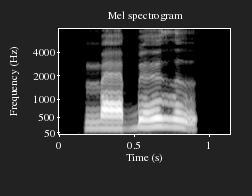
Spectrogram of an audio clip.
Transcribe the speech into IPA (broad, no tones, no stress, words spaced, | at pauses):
mæɓøðɯ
